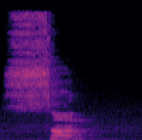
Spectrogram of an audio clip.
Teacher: हम अपने teeth को पहले स sound बोलने के लिए we combine, the tongue is right behind the teeth and then the n sound from the nose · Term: fricative sound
